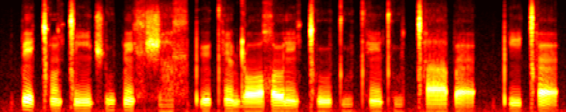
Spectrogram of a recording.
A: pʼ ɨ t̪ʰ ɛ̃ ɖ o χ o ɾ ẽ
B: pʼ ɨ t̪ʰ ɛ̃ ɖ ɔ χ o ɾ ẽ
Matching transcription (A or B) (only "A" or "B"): B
